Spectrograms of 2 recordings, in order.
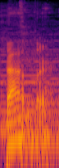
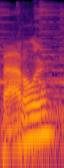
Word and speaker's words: Battler: Problem is my own name that is made up of the characters for fight and person, and it's pronounced battler or battler.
